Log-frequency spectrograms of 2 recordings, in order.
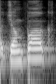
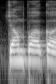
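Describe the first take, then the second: First: Said in the usual way. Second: चंपक split as "cham-pa-ka"; चंपक read piece by piece; sounded out. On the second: Shown as a demonstration. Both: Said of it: "इसे [name] पढ़ेंगे".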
